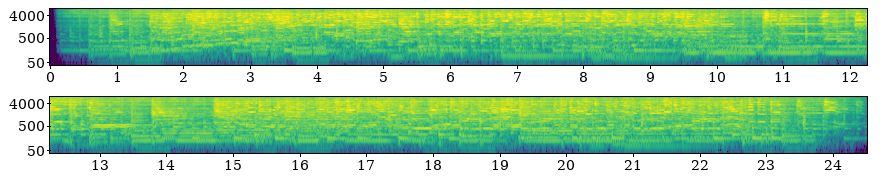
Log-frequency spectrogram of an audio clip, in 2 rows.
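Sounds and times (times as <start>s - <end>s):
funk music: 0.2s - 24.5s.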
